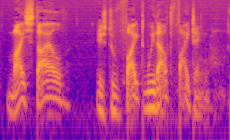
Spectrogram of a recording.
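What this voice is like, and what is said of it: Bruce Lee attempt sounding like Sean Connery. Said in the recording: “that sounds more like Sean Connery. I cannot do a Bruce Lee accent.”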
